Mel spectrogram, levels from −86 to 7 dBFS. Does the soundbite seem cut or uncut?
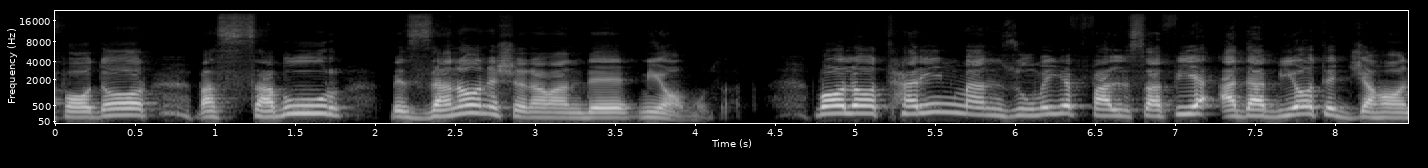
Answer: uncut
